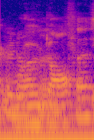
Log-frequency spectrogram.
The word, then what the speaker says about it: Rodolphus: Rodolphus.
